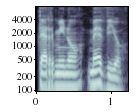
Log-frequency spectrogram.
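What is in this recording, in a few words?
male, spanish; termino Medio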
